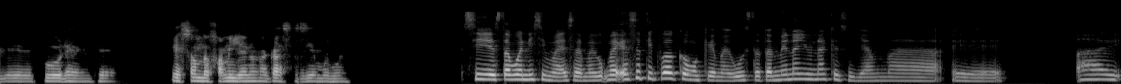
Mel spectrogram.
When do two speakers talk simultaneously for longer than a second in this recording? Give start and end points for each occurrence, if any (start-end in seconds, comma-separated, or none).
none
